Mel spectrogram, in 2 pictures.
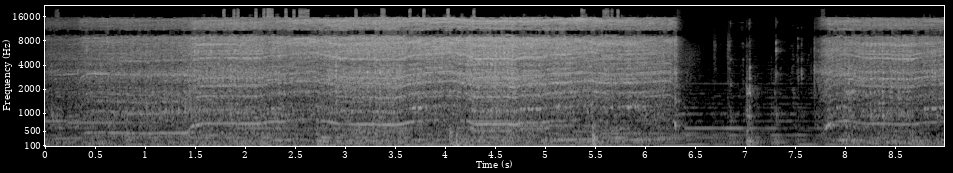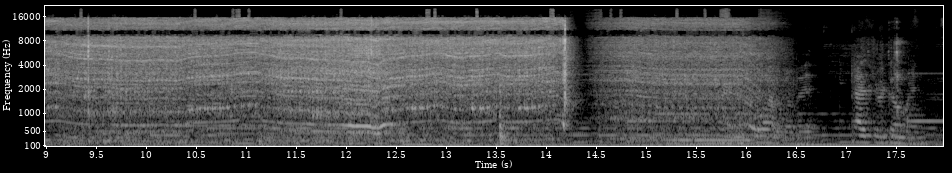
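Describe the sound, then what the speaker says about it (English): A drill bores pocket holes through a Kreg jig for a simple chicken brooder, a loud whining motor in long sustained runs with two brief stops, while a voice talks over it. "now we get to use the Craig jig to make the pocket holes."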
